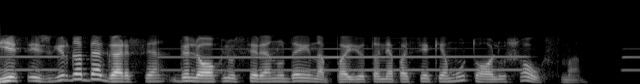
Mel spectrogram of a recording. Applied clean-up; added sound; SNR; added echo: none; Wind instrument, woodwind instrument; 14 dB; none.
